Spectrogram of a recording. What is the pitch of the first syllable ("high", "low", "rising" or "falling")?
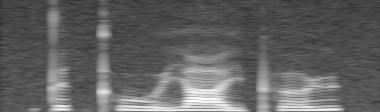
rising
